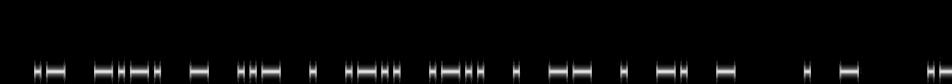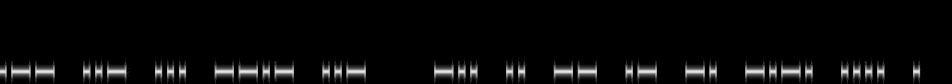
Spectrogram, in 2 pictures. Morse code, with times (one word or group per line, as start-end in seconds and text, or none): 0.3-7.3 ACTUELLEMENT
8.0-8.6 ET
9.3-13.2 JUSQU
13.9-18.7 DIMANCHE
